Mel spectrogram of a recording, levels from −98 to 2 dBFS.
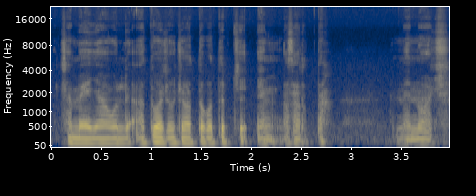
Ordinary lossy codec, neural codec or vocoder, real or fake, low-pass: none; none; real; none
